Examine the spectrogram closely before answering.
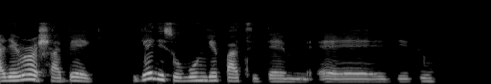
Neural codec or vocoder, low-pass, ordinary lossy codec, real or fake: none; 7.2 kHz; none; real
